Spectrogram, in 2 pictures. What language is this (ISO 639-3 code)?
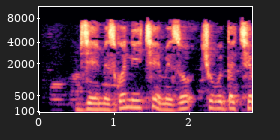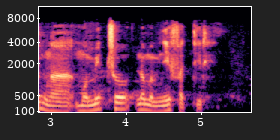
kin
